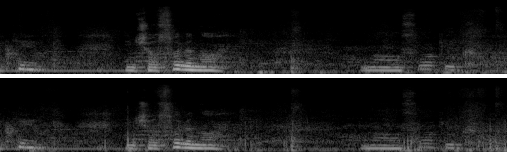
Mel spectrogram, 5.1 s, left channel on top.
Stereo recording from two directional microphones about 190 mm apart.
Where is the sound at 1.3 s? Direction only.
20° left (ahead or behind).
